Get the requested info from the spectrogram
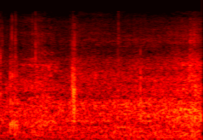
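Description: Steady motor-vehicle noise, growing slightly louder near the end, with one light click.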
